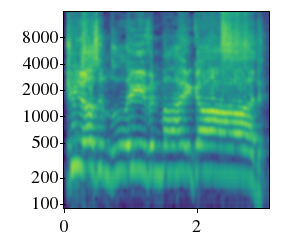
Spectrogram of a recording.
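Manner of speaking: high, loud and very slow outraged yell; mock zealot yell. Mocking a religious protester, a hammed-up outraged yell. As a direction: drag it out like a ranting zealot.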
